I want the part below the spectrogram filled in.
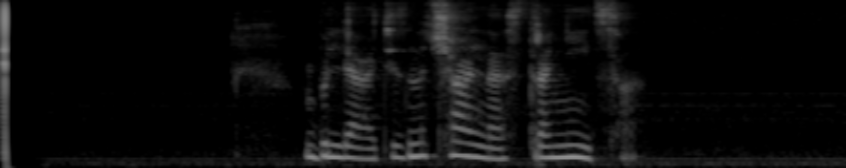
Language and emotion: Russian, angry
